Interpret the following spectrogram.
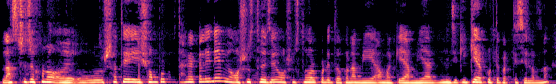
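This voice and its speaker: Speaking fairly fast with a medium, steady pitch and a somewhat dark tone, this middle-aged Bangladeshi-accented woman shares personal stories on a radio interview. Her delivery wanders and stays colloquial, often quoting things people said to her long ago.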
